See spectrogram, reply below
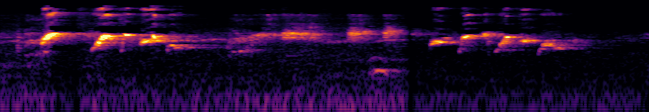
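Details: Caged red-whiskered bulbul kept at home, singing bright, clear whistled phrases that rise and fall, in two bursts of quick warbling notes separated by a short pause; a low background hum underneath.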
